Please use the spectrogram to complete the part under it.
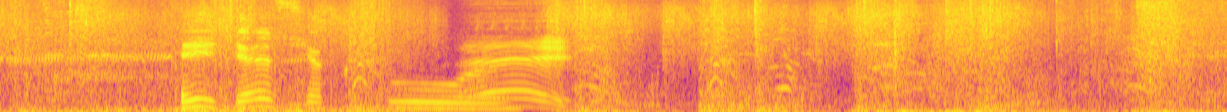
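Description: A crackling lightning spell bursts in a video game.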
